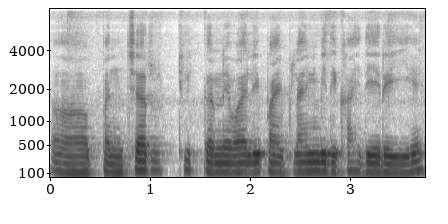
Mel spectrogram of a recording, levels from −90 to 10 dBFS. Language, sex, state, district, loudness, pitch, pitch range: Hindi, male, Bihar, Gaya, -17 LUFS, 115 Hz, 110-120 Hz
